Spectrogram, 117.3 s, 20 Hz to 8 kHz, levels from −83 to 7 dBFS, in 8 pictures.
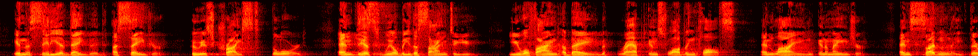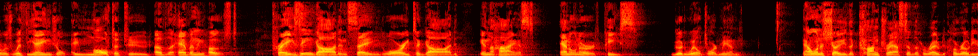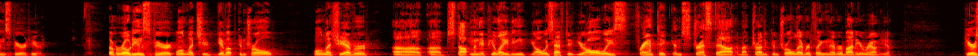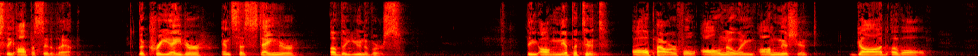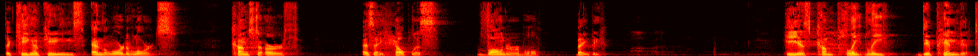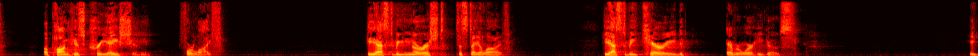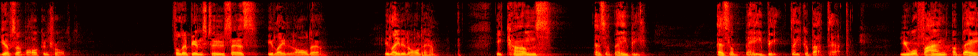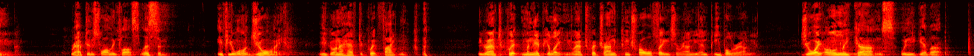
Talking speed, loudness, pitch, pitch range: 130 wpm, -22 LUFS, 115 Hz, 100-150 Hz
